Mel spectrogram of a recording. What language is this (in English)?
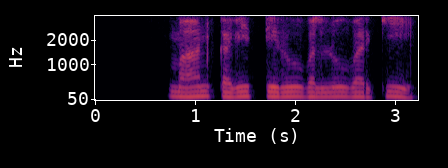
Hindi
